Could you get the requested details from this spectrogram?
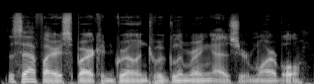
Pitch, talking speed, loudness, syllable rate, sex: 85 Hz, 190 wpm, -17 LUFS, 5.8 syllables/s, male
